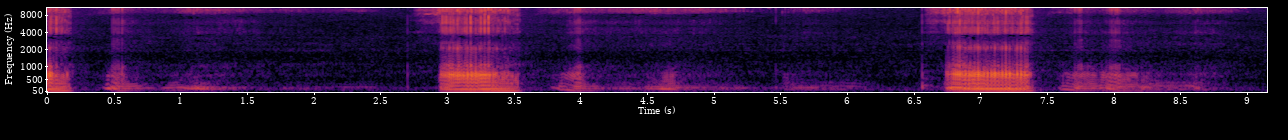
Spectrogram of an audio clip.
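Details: Sleeping Pomeranian, 8 November 2015, giving two strong, harsh snores about four seconds apart, with faint breathy rattles and soft snuffles in between.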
